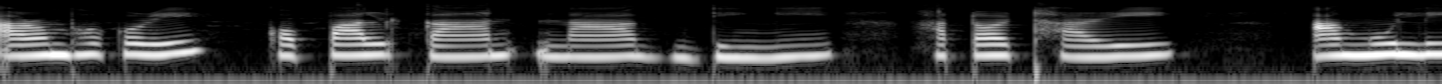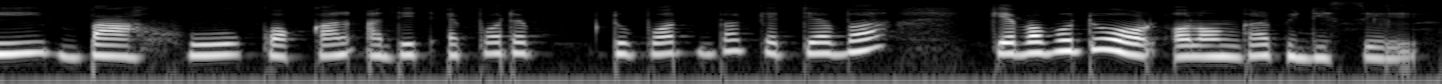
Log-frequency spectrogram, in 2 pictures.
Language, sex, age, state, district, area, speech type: Assamese, female, 18-30, Assam, Dibrugarh, rural, spontaneous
